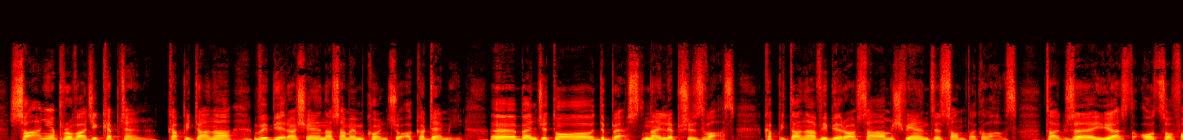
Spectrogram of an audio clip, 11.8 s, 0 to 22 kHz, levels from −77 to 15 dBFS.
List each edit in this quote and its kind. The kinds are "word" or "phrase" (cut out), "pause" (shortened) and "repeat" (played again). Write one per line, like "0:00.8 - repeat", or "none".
none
